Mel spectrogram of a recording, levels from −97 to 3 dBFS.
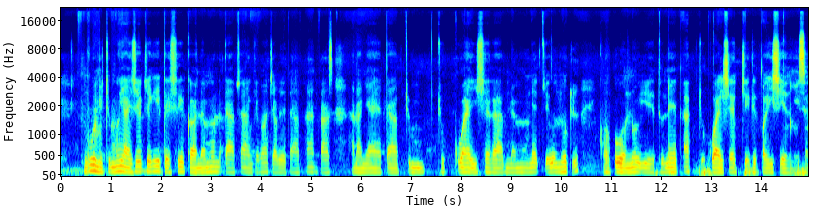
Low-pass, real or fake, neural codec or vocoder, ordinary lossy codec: none; fake; codec, 44.1 kHz, 2.6 kbps, SNAC; none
